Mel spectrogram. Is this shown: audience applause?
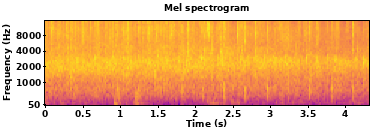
yes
